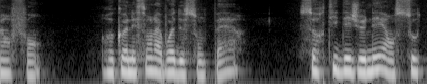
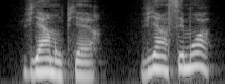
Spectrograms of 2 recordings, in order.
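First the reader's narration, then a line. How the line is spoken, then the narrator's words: Farmer shouting while running. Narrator (French): s'écria le laboureur en courant après lui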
